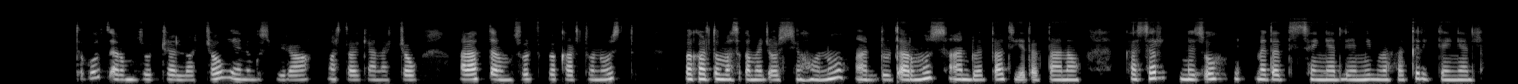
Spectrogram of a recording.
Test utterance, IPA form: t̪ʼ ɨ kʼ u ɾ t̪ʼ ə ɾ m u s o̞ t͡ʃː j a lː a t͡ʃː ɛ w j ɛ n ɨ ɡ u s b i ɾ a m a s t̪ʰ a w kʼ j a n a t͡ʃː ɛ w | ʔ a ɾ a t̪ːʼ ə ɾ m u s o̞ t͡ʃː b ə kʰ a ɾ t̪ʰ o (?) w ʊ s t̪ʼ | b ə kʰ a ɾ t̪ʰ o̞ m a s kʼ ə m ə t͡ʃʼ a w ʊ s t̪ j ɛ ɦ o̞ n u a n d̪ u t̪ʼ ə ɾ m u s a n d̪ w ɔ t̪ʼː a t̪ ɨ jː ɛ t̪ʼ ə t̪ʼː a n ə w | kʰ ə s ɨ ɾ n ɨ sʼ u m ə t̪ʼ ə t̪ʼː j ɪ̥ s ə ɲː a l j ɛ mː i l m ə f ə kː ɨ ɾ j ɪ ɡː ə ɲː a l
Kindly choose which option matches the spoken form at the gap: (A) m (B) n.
B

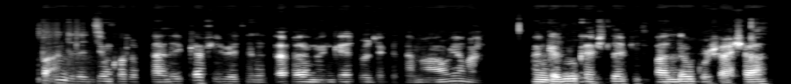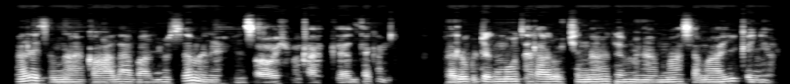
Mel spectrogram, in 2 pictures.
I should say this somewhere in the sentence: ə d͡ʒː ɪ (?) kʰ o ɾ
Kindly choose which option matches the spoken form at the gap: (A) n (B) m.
B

